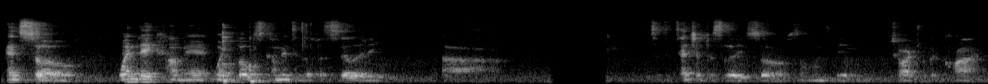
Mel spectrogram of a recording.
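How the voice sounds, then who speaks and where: A man's voice: fairly low pitch, highs cut off. A sheriff answering questions at a public meeting, methodically laying out his points one by one. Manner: methodical, lists points in order. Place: council meeting room. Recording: echoey room, distant mic, noisy.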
